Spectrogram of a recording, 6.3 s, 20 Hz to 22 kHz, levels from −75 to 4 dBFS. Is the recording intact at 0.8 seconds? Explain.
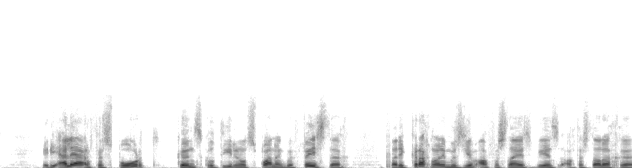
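No, there's a short concealed packet loss from about 0.79 to 0.86 s. Roughly 40 ms of audio arrived too late, so the receiver stretched the preceding sound to cover the gap and then blended back in. You hear it as a quick smear or wobble.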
